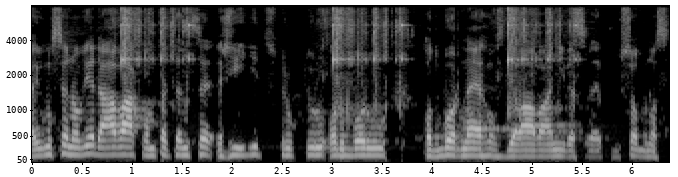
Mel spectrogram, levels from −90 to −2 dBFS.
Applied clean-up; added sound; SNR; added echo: classical method spectral subtraction.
